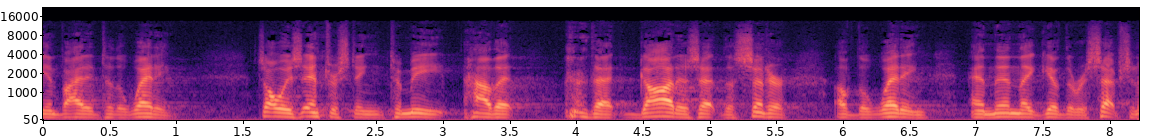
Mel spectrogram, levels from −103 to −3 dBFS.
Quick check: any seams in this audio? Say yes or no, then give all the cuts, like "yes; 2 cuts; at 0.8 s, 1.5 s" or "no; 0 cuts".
no; 0 cuts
